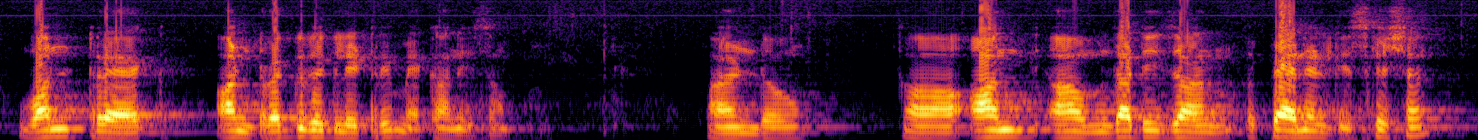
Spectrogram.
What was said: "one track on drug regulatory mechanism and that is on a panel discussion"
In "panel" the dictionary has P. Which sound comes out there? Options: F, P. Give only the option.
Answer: P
